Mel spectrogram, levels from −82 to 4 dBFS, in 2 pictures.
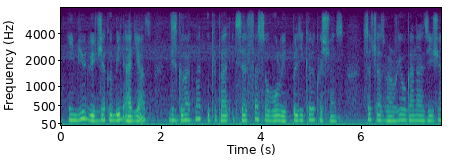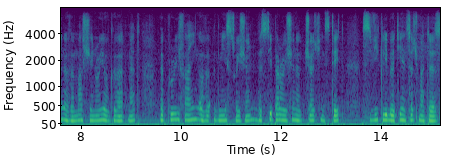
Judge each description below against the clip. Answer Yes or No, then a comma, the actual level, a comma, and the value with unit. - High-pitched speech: No, low, 130 Hz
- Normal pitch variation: No, narrow, 2.0 semitones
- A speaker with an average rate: Yes, average, 155 wpm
